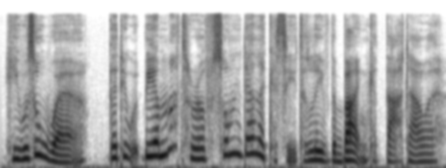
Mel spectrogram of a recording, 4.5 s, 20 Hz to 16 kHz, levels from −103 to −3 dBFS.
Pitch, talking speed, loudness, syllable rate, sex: 230 Hz, 255 wpm, -19 LUFS, 6.4 syllables/s, female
